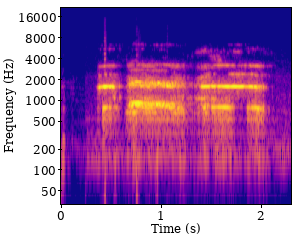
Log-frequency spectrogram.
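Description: One long, high-pitched animal call starting about half a second in, made of several held notes in a row and as loud as the narration around it.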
